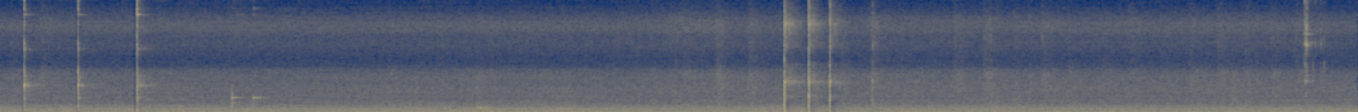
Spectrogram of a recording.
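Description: Sharp metallic clinks and taps of steel tools and parts knocking against a truck PTO housing and shaft as it is worked on by hand: a few scattered at first, then a quick cluster of three about eight seconds in. A steady low hum runs underneath.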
